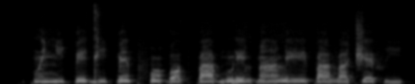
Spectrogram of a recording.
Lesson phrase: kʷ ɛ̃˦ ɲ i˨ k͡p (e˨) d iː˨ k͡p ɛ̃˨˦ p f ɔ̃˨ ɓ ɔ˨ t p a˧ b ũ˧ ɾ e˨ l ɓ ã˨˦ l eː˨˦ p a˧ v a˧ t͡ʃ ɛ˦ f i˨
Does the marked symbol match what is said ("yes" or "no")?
yes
